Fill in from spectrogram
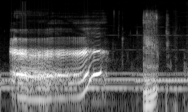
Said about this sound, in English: I wish you wouldn't scrape my furniture across the floor like that and then fart in it.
